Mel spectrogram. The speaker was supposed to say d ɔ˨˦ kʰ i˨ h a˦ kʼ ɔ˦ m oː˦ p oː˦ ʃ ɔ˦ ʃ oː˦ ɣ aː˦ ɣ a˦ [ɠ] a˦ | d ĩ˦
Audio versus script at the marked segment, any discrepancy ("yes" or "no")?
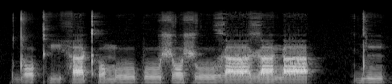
yes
